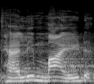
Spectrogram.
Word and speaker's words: phthalimide: अपना last preparation method है, that is your Gabriel, ये pH silent रहता है, THA thalamide synthesis।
